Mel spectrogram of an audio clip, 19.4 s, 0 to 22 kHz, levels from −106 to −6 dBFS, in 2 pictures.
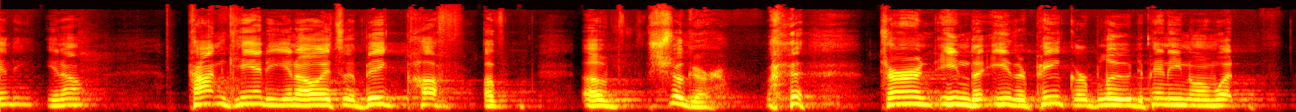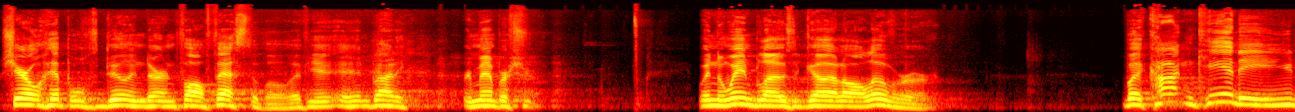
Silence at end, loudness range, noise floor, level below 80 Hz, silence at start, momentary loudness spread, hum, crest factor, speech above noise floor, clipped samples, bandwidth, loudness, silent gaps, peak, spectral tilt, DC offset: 0 s; 4 LU; -82 dBFS; -76 dBFS; 0 s; 14 LU; none; 20 dB; 54 dB; under 0.1%; 19 kHz; -28 LUFS; none; -10 dBFS; -4.5 dB/octave; under 0.1%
